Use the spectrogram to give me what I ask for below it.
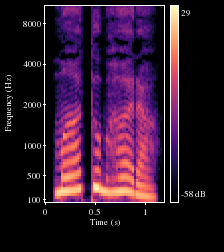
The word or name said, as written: ಮಾತಬರ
